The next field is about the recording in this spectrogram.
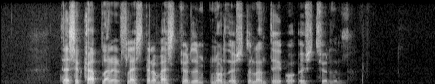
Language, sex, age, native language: Icelandic, male, 30-39, Icelandic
